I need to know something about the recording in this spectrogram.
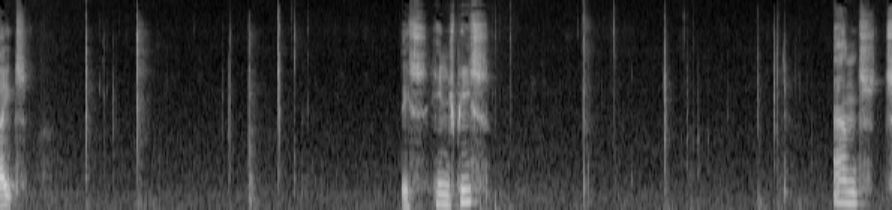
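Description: Small plastic bricks click and clack together.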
